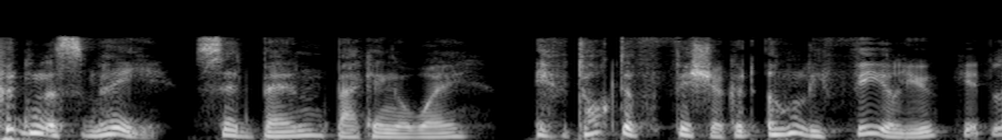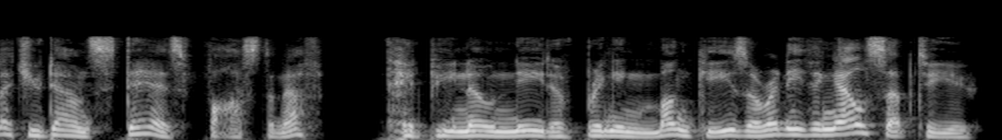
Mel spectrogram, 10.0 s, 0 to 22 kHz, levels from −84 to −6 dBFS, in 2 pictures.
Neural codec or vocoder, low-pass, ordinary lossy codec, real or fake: none; 7.2 kHz; Opus, 64 kbps; real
